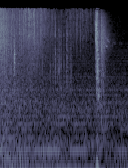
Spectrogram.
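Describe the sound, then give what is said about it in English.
A single sharp arrow release from a bow in a video game near the end, a quick whooshing snap as an arrow is shot at an enemy, standing out against a steady, busy game background hum with no talking. “He's evading my arrows.”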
